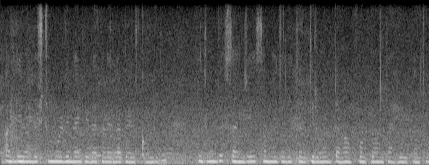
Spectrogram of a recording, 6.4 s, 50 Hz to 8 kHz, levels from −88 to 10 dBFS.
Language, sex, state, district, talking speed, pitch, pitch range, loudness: Kannada, female, Karnataka, Mysore, 130 wpm, 230 Hz, 220-235 Hz, -14 LUFS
